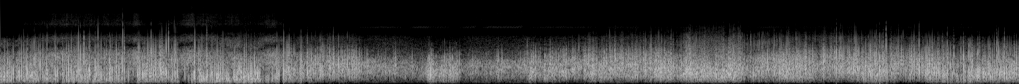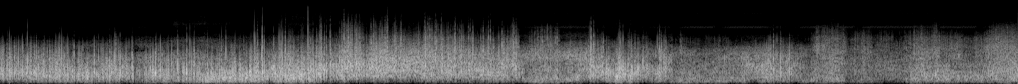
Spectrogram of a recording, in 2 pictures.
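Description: Wind rushes loudly and gustily past in open air.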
